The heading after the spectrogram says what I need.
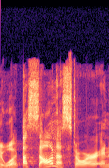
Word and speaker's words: sauna: A sauna store, and if you're Finnish, you say sauna. Sauna, yeah, that's. Sauna. I've been corrected many. That's the right. That's the correct pronunciation.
